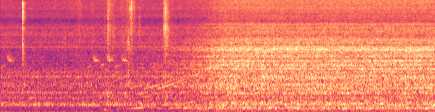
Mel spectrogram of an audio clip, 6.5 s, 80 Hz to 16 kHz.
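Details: Pentair MasterTemp 400 pool heater that runs but won't ignite: combustion blower spins up smoothly and holds steady airflow, vacuum switch closing immediately. Blower and switch are fine, and the ignition failure is elsewhere.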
